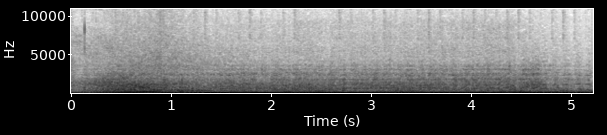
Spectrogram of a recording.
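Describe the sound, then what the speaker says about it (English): A loud Mercedes-AMG GT R engine revs hard and close, its pitch rising and holding in a throaty, sustained roar. "And this car is so loud."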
